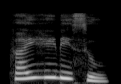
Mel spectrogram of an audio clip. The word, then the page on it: ಕೈಹಿಡಿಸು: Kannada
